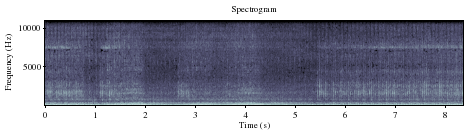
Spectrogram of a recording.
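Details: Mercedes-Benz Sprinter 308D diesel, first start after full service: fires up and settles into a steady, even low clatter with no knocks or misses; normal start and idle.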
